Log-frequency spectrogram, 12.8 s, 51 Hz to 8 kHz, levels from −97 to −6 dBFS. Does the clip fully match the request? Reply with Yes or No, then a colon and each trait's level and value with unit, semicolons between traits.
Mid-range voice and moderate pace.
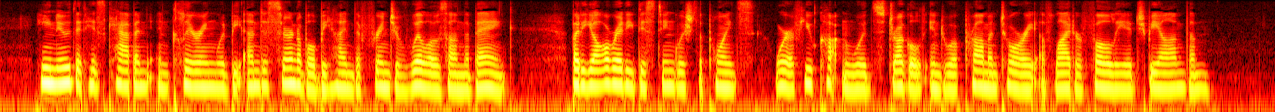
Yes: medium, 150 Hz; average, 175 wpm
